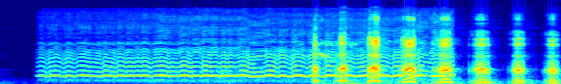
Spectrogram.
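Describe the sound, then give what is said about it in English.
A person's voice imitates a buzzing insect or bee, as if heckling a tennis player before a serve: a sustained nasal drone that breaks into rapid, loud, stuttering pulses toward the end. “insect sounds or bee sounds when the tennis players are starting to serve, before they serve.”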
